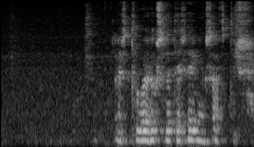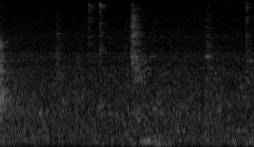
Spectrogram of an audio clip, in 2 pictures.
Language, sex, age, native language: Icelandic, female, 60-69, Icelandic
